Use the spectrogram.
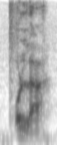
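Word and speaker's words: hola: そして LA と書くので厳密にはオラと発音しますが、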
